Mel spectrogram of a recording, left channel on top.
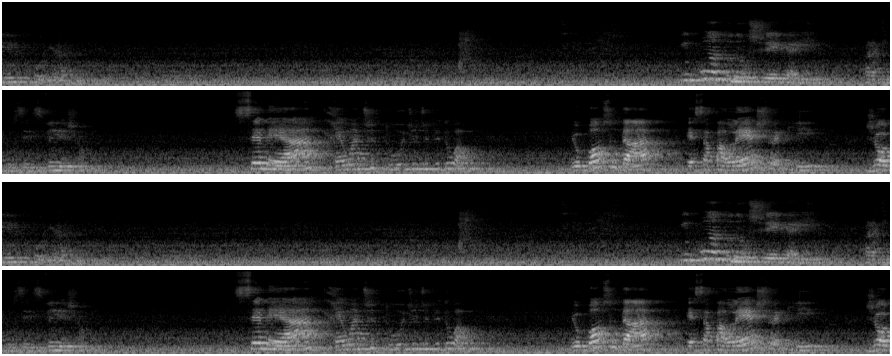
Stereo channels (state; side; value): identical; both; correlation 1.00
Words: foi. Enquanto não chega aí, para que vocês vejam, semear é uma atitude individual. Eu posso dar essa palestra aqui,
